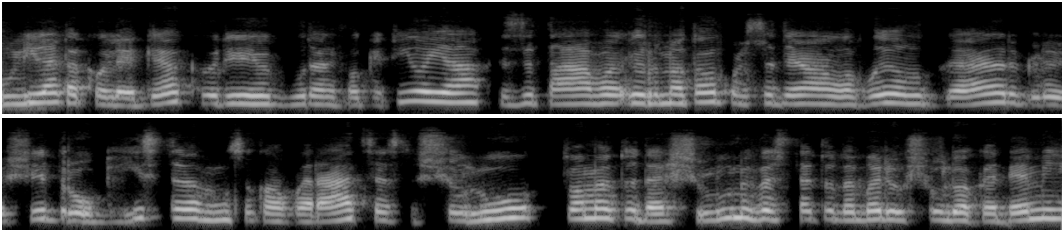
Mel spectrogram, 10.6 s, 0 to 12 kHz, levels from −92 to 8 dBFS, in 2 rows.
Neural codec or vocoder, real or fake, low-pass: codec, 24 kHz, 1 kbps, SNAC; fake; 10.8 kHz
